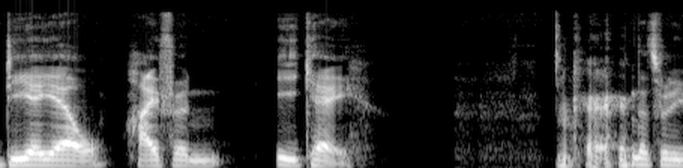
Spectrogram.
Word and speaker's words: Dalek: But it's more common where I come from to call them Daleks as well. Like lick. Lick.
